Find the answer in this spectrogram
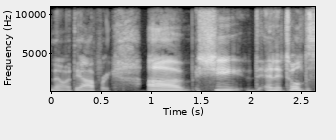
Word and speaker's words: Opry: at the Opry and that sounds like you're saying it wrong because we just said Oprah now you're saying Opry I don't sounds like you're saying 50 years at the Opry at the Oprah no at the Opry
